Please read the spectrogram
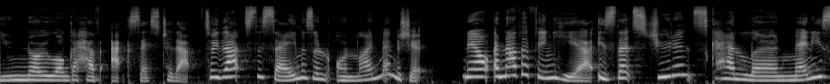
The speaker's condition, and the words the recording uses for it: None; typical speech.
